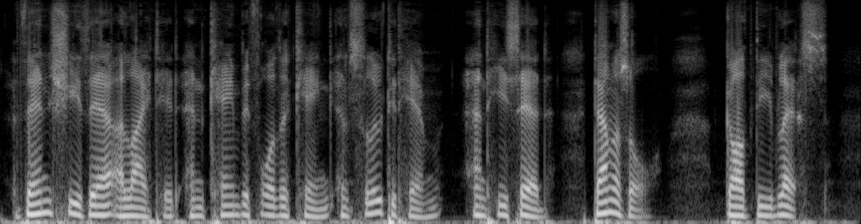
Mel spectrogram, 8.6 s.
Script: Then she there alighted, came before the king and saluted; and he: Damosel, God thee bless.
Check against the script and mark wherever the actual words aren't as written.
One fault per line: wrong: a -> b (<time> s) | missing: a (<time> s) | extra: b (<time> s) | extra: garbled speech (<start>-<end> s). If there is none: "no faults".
extra: and (1.9 s)
extra: him (4.0 s)
extra: said (5.1 s)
